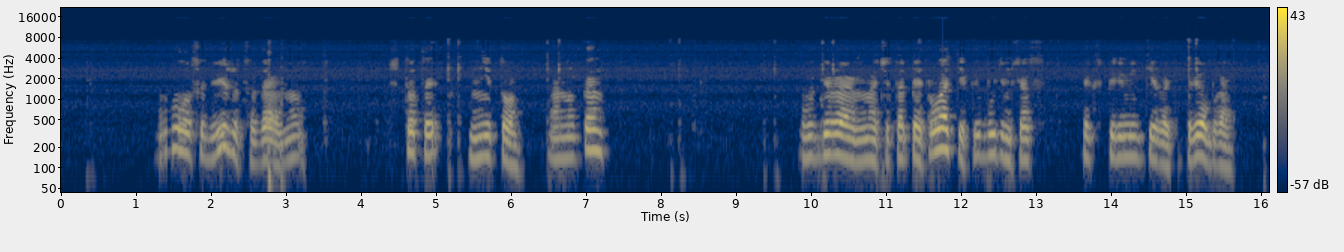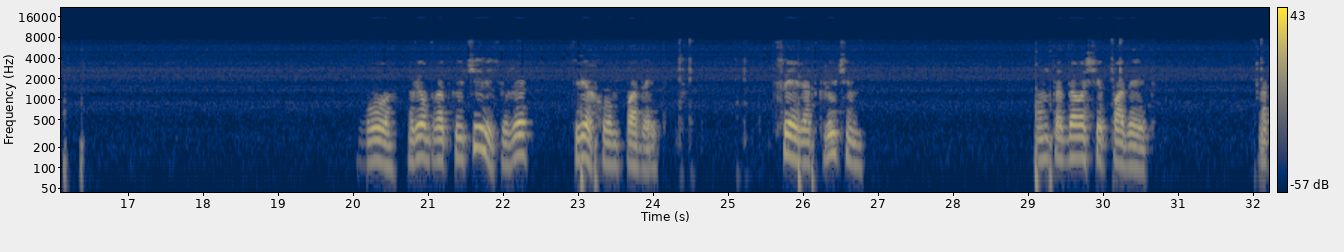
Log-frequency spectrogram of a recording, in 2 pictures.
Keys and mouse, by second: 2.6 space, 5.1-6.6 drag, 8.0 click, 9.3 click, 10.1 click, 15.0 click, 16.0 space, 23.0 space, 25.1 click, 29.1 space, 30.1 click.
